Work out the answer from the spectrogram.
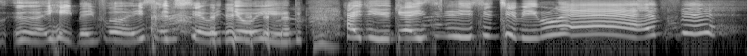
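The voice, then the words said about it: Imitates another person's voice. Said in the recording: “great impression ... It's spot on”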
